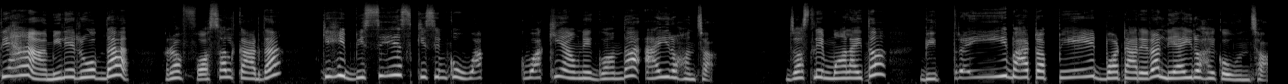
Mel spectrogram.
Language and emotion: Nepali, disgusted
